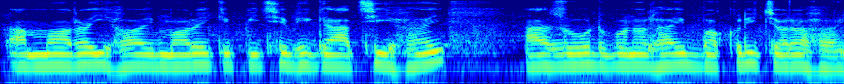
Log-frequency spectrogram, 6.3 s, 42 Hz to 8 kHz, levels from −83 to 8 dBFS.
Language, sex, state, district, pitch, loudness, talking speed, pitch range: Bajjika, male, Bihar, Vaishali, 135 Hz, -35 LUFS, 140 wpm, 130-140 Hz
